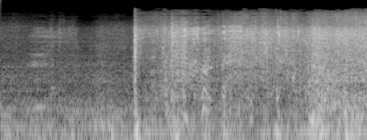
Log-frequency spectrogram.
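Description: A kayak splashes into the water.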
